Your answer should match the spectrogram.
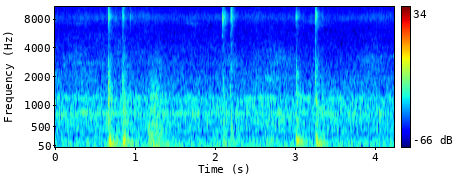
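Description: Faint, slow typing on a computer keyboard: about seven separate key presses, irregularly spaced, as a line of text is entered one letter at a time.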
